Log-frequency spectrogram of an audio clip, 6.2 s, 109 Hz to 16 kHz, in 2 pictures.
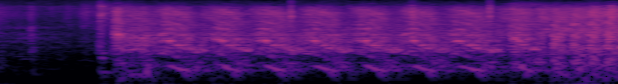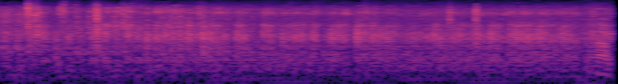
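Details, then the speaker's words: Hyundai Santa Fe I 2.0 CRDi diesel, previously wouldn't start with odd in-tank fuel pump noise and weak battery; after pump work, glow plugs heated, starter cranks steadily, engine catches and settles into even diesel clatter; pump now sounds different; healthy start. "Odgrzeję świecę. O, już było coś było. Słychać, że pompa już inaczej chodzi."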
